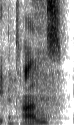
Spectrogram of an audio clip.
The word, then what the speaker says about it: piton: Pitons. – Pittons. yeah, we're idiots. I'm not pronouncing that word. – I believe the word is pronounced piton.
